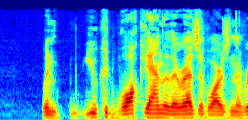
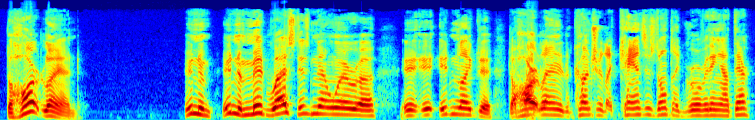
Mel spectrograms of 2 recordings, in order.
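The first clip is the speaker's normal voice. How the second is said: clueless questioner; 7 semitones higher than usual. Retold or imitated. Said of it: "they're like".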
